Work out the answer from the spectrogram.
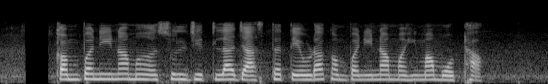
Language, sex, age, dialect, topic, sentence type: Marathi, female, 18-24, Northern Konkan, banking, statement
